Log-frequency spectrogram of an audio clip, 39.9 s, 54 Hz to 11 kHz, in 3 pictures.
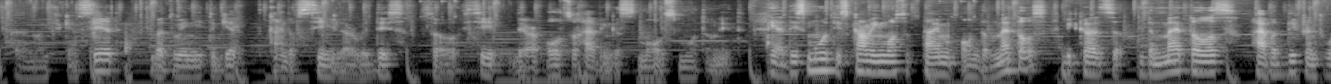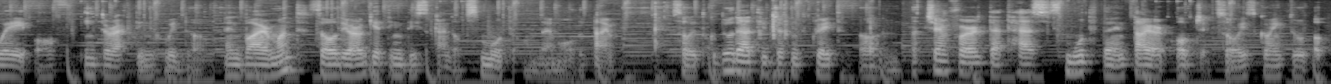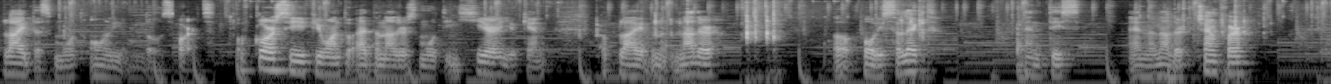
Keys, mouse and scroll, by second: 1.8 click, 19.9 click, 20.7 F3, 21.1 F3, 21.4 click, 25.6 right click, 27.1 F3, 32.1 click, 32.9-34.3 typing, 35.4-36.2 typing, 38.0 click, 38.6-39.5 typing.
